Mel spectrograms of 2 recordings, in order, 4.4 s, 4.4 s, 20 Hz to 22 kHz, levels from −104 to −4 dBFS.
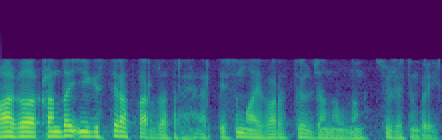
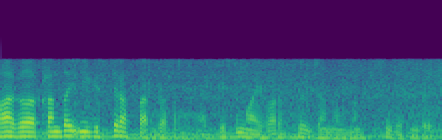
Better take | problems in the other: first | background sound (Truck); 9 dB below the speech

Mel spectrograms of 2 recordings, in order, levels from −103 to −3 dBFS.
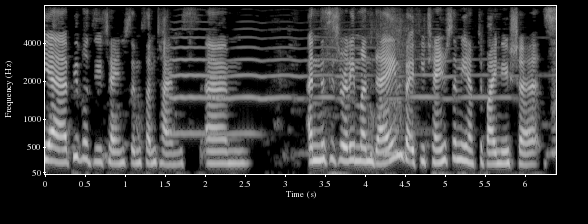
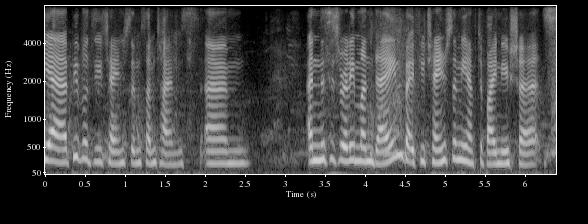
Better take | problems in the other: second | noise reduction (classical method Wiener filter)

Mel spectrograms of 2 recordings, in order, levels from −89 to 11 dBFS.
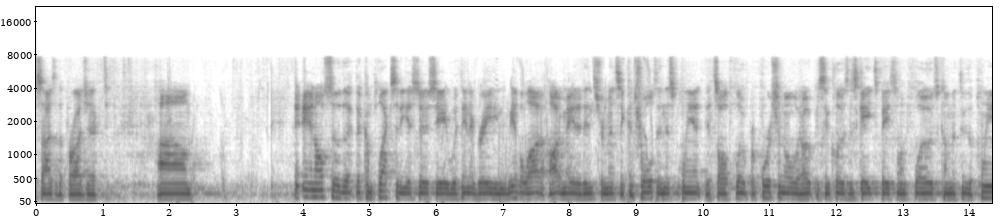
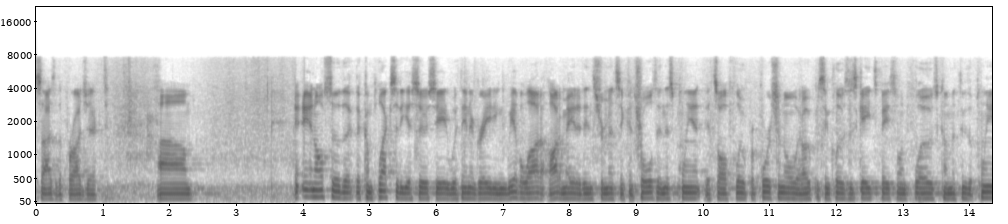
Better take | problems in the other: second | noise reduction (neural separator model SepFormer DNS4)

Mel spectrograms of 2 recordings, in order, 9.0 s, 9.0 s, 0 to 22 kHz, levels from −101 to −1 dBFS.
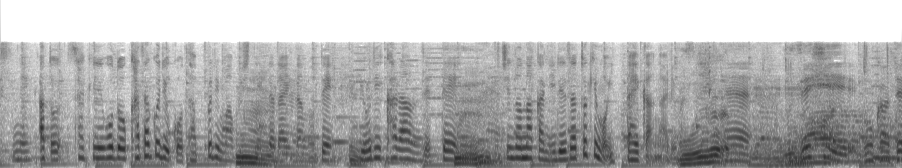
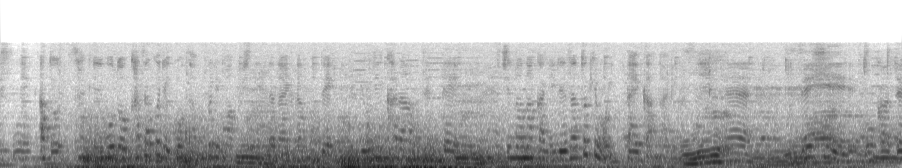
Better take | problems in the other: first | background sound (Thunder / Rain); 3 dB above the speech // room echo; dies away in 0.4 s

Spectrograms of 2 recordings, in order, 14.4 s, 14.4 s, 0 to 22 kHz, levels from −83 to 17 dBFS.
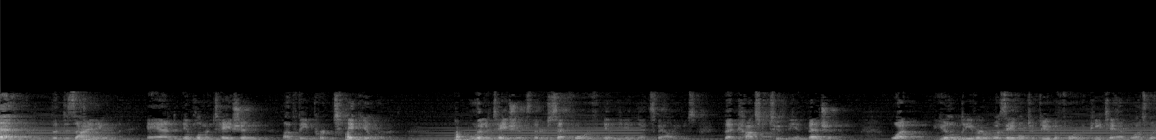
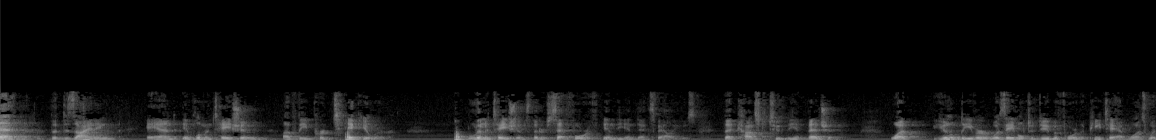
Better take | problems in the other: second | background sound (Bowed string instrument); 18 dB below the speech // room echo; dies away in 0.9 s

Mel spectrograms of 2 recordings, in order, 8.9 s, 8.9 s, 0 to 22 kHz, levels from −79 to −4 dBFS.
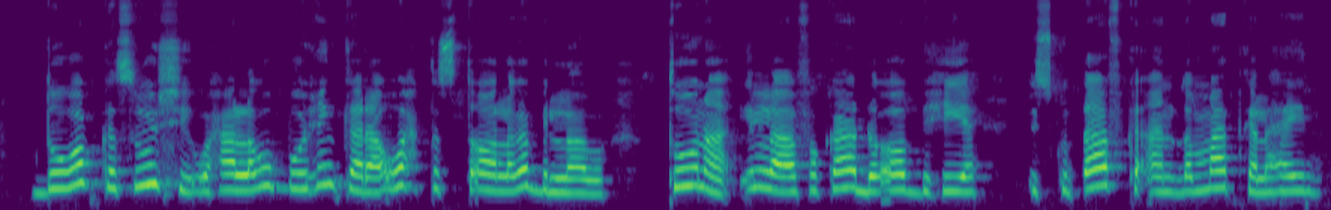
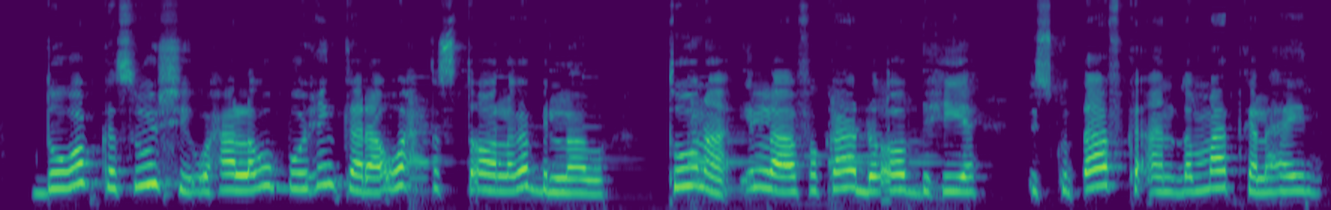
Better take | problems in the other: first | noise reduction (neural mask model DeepFilterNet 3)

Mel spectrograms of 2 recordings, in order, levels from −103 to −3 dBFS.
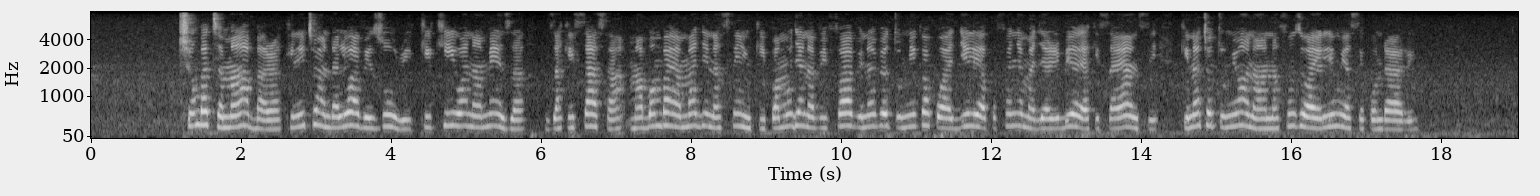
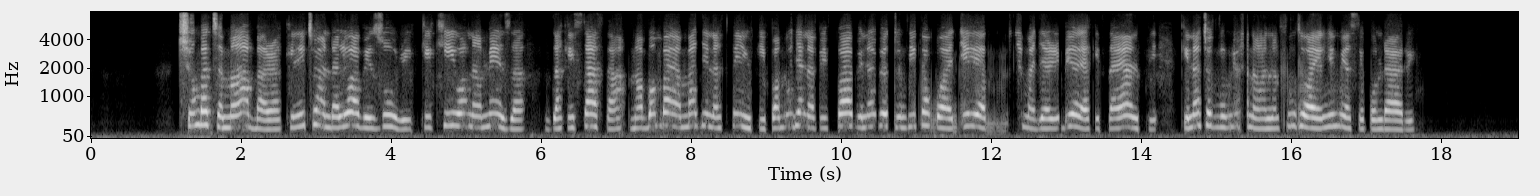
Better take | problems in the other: first | noise reduction (neural diffusion model UNIVERSE++)

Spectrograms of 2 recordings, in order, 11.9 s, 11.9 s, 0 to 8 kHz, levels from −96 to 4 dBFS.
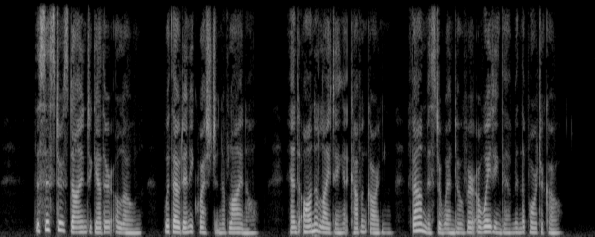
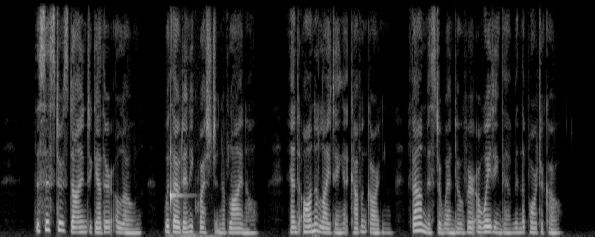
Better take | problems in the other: first | background sound (Raindrop / Drip); 1 dB below the speech

